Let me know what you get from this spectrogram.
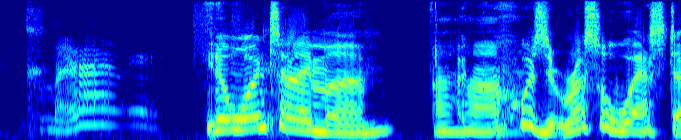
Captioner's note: baby gurgles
